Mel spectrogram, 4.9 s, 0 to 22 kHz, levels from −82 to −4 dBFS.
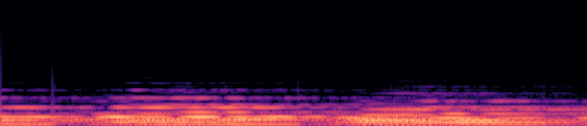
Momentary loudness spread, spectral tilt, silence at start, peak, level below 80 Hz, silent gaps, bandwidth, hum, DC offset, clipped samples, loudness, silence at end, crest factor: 8 LU; -13.5 dB/octave; 0 s; -10 dBFS; -32 dBFS; none; 1.6 kHz; none; under 0.1%; under 0.1%; -23 LUFS; 0 s; 12 dB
